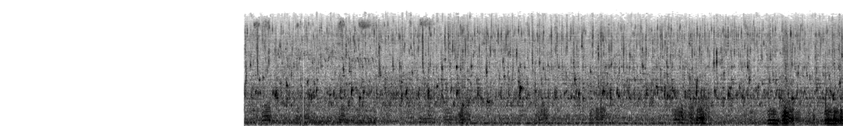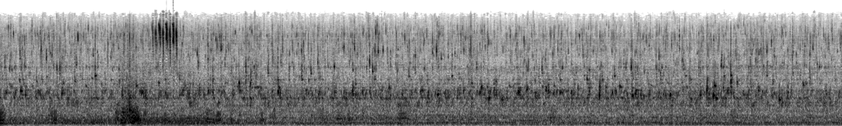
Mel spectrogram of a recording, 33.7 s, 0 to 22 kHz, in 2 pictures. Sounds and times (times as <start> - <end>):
Trickle, dribble: 4.9 - 33.7.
